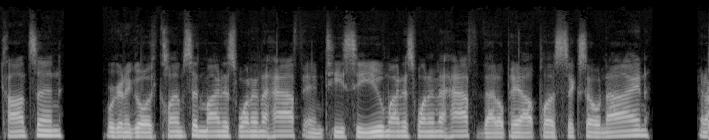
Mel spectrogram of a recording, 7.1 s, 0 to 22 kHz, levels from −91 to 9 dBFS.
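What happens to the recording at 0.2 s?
Nothing goes wrong at 0.2 s; the speech at that point is intact, with no fault to be heard there.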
